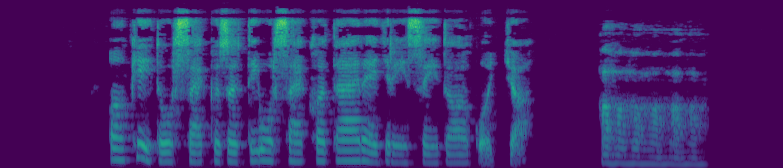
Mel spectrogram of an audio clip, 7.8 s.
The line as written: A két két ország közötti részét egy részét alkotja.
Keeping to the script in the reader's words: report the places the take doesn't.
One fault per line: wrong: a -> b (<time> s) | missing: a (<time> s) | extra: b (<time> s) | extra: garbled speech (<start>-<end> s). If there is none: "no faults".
missing: két (1.6 s)
wrong: részét -> országhatár (2.6 s)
